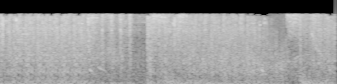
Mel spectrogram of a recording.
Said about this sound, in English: Point your rifle that way and shoot them, please!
